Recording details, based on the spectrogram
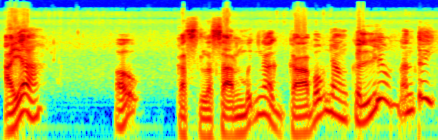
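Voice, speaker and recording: A man's voice: on the high side, huge pitch swings, a little slow, husky, exaggerated voice. Man acting a wildly sing-song chatty nephew. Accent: Ilocano. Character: talkative, matter-of-fact nephew. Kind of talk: Ilocano comedy radio drama acting.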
